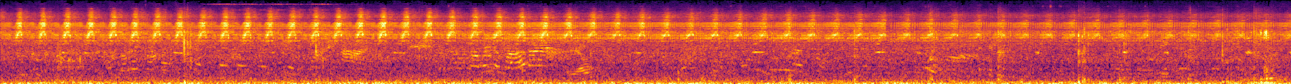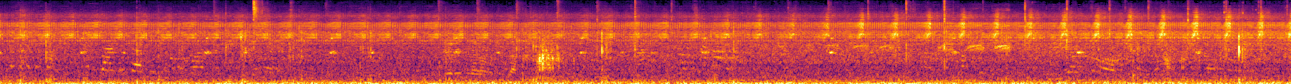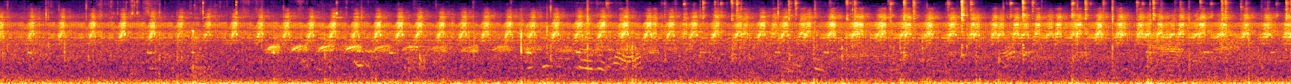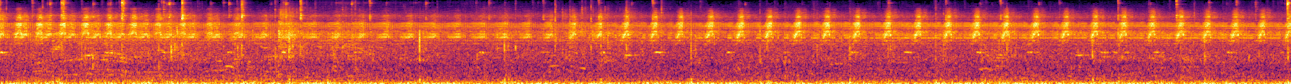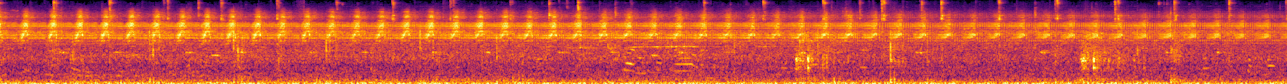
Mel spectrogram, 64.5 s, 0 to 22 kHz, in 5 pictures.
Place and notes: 元生公園, Zhongli Dist., Taoyuan City - in the Park
in the Park, Cicada cry, traffic sound
Taoyuan City, Taiwan, 18 August 2017, 18:02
